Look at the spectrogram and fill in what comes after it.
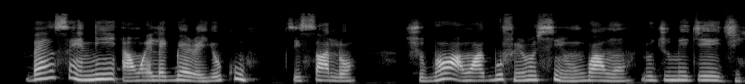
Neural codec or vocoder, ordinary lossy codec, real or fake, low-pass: codec, 44.1 kHz, 7.8 kbps, DAC; MP3, 48 kbps; fake; 14.4 kHz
